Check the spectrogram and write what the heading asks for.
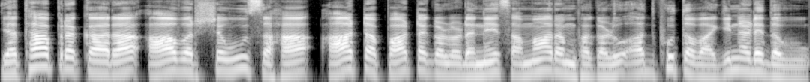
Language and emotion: Kannada, neutral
